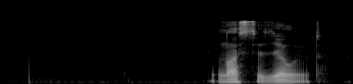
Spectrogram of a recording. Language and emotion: Russian, neutral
